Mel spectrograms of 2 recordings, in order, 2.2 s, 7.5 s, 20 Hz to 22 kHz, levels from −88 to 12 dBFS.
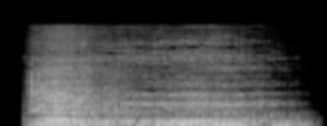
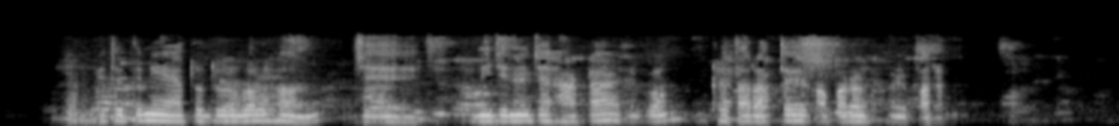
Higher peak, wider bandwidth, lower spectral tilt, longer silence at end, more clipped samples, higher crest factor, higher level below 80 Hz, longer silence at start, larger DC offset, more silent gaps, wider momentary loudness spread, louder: first, 0 dBFS vs -4 dBFS; first, 11 kHz vs 8.2 kHz; about the same, -6 dB/octave vs -5.5 dB/octave; second, 0.1 s vs 0.7 s; neither; about the same, 16 dB vs 16 dB; first, -24 dBFS vs -60 dBFS; second, 0.15 s vs 0.45 s; neither; neither; about the same, 10 LU vs 11 LU; about the same, -18 LUFS vs -19 LUFS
